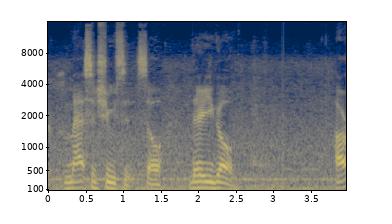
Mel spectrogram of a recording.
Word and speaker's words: Massachusetts: I pronounce this as Massachusetts. You lived in the state. How do you pronounce it? That's it, Massachusetts. Massachusetts. Let's just confirm one time with the dictionary. Dictionary says Massachusetts.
